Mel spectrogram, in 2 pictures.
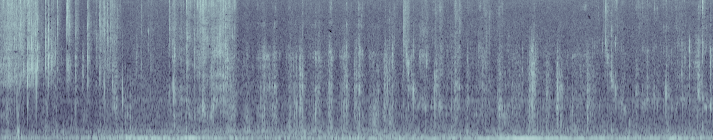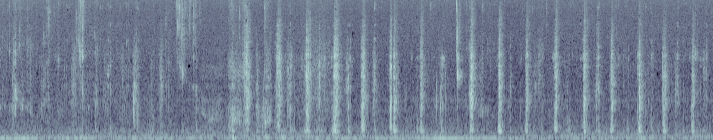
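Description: Close-miked eating sounds of someone chewing braised chicken and aged kimchi: wet, crunchy chewing with scattered sharp clicks. In the second half it settles into a regular chewing rhythm of about two bites a second.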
